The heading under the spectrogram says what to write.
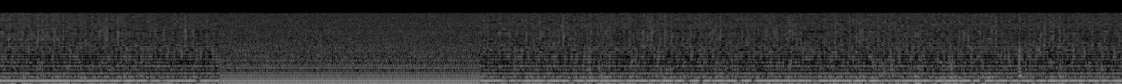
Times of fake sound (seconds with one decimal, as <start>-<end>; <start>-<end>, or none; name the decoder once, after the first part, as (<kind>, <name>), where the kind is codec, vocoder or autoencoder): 0.0-2.2 (vocoder, BigVGAN v2); 4.8-11.2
